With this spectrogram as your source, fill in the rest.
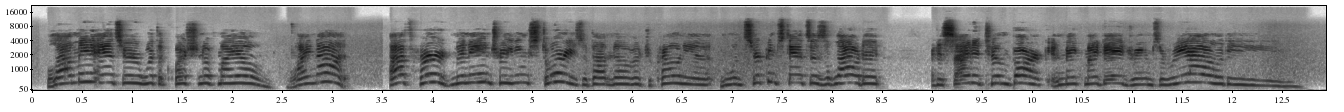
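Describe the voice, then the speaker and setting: In a put-on character voice, the speaker squeaks softly at a high pitch with a sing-song lilt. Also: moderate pace. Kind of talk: performer voicing game dialogue. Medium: game stream. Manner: winsome, coquettish.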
